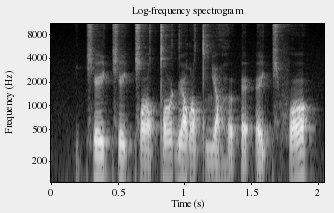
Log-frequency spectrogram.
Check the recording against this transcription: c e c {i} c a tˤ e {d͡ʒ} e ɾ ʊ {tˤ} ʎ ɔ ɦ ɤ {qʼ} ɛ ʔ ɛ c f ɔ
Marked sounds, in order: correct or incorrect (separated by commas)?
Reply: incorrect, incorrect, correct, incorrect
